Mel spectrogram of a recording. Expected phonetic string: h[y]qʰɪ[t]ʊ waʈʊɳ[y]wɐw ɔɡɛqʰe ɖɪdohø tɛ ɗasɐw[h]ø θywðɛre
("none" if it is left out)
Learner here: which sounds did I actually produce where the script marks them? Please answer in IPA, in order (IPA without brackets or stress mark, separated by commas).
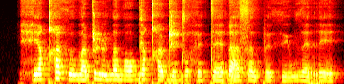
e, θ, y, p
